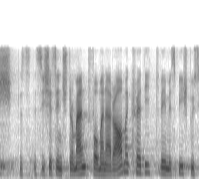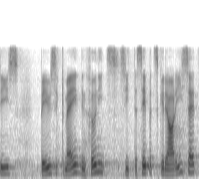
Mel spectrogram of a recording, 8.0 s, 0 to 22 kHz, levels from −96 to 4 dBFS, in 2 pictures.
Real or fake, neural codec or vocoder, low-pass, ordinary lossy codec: fake; codec, 16 kHz, 0.9 kbps, LongCat-Audio-Codec; 7.2 kHz; none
